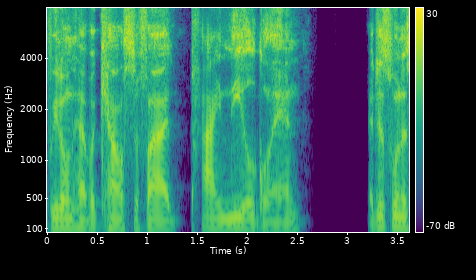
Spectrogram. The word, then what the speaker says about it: pineal: just want to say it's pronounced pineal, not pineal, okay? It sounds so ignorant when I hear people say pineal. It's not a needle, it's a gland, pineal, okay?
